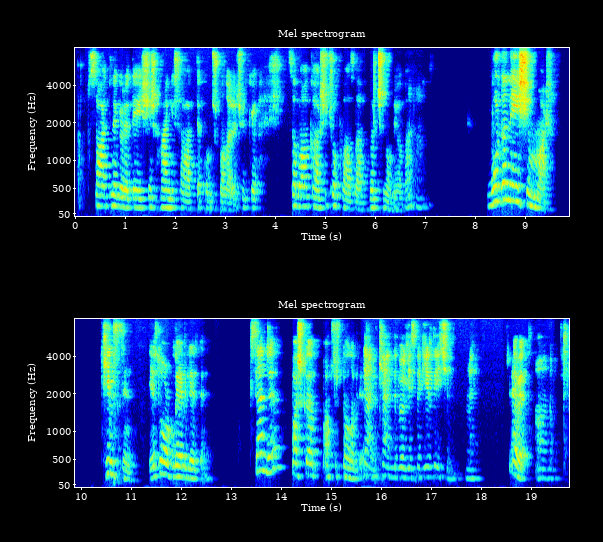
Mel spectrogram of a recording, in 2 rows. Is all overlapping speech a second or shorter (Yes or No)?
Yes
